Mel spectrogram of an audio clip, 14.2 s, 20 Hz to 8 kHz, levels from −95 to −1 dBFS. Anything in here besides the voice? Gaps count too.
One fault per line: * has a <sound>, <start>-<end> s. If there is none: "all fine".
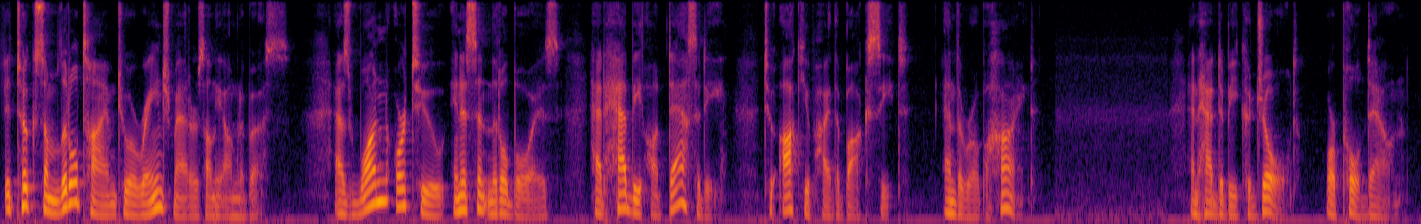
all fine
